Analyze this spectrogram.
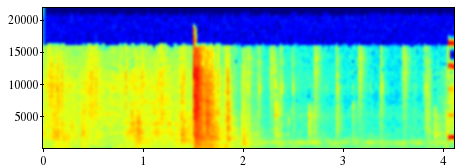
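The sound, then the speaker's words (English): A drawer slides open with a quick, fairly loud scraping whoosh, followed by faint mechanical ticks and clicks fading out, and a short knock near the end. “Just a drawer that pulls out.”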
